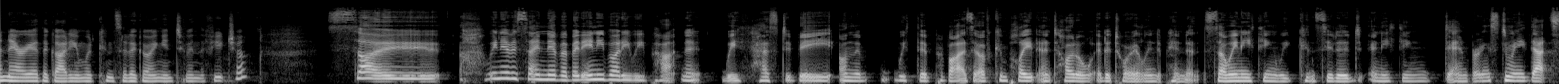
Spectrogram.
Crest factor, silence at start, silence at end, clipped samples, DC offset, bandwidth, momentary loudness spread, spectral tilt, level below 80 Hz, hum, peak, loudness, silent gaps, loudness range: 18 dB; 0 s; 0 s; under 0.1%; under 0.1%; 14 kHz; 10 LU; -6.5 dB/octave; -52 dBFS; none; -2 dBFS; -19 LUFS; none; 3 LU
